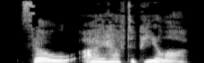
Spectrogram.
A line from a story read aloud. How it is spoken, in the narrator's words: she said, smiling nervously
